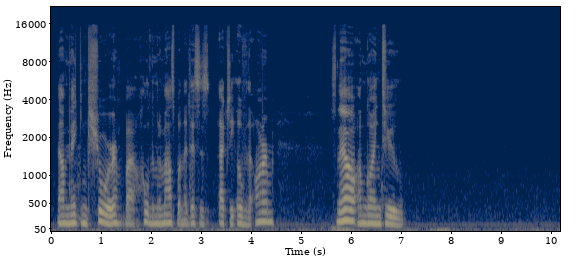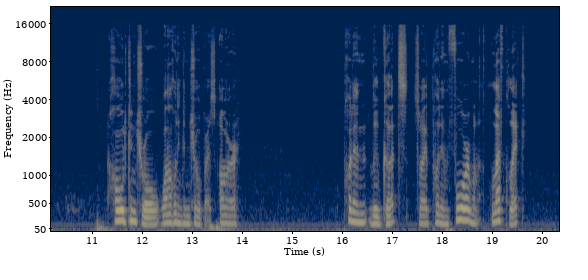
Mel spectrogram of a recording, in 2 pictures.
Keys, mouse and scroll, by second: 1.2 click, 2.8 middle click, 13.3 ctrl+r, 14.0-14.6 scroll up 1, 14.6-15.0 scroll up 1, 15.5-15.8 scroll up 1, 18.7 click.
